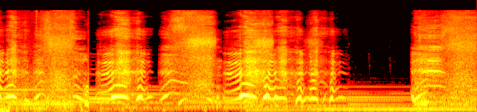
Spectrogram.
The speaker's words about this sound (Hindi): अरे ये रोने की आवाज कैसी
